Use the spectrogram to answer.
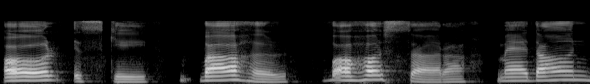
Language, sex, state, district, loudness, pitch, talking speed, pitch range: Hindi, male, Madhya Pradesh, Katni, -18 LUFS, 175 Hz, 60 wpm, 125-195 Hz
